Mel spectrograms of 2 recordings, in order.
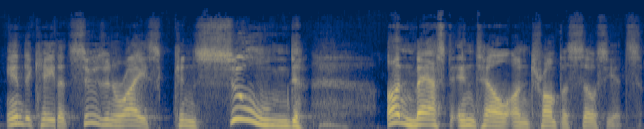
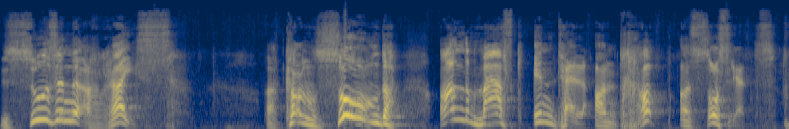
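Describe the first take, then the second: First: Said in the usual way. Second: Put-on slow, hammy German accent; bad German accent. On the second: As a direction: read it in an over-the-top German accent. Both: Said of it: "my very bad German accent".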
